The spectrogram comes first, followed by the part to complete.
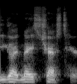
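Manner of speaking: ordinary talk, nothing marked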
